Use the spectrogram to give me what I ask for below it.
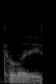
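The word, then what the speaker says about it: Calaz: Yeah, Calais, that's how you say it.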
